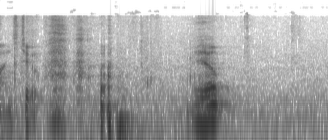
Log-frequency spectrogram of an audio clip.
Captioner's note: laughing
